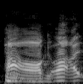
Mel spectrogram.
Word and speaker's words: PAOK: PAOK, I think. – PAOK. An actual Greek person pronounced it right. PAOK to me, so.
